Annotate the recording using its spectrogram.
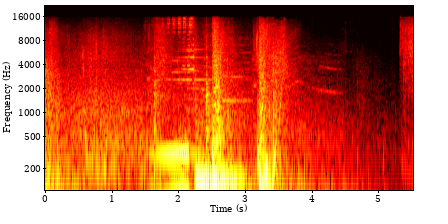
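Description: A crash and rumble of breaking parts fades away.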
